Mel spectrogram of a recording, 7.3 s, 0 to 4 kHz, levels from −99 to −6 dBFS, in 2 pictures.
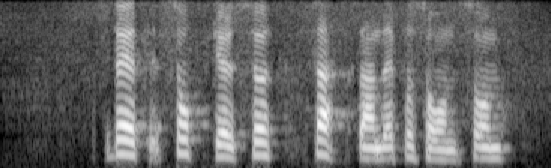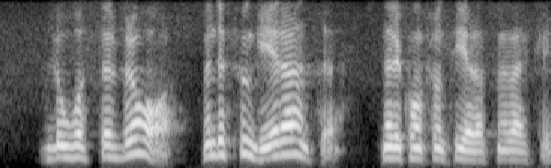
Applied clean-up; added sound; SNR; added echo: neural mask model Resemble Enhance denoiser.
